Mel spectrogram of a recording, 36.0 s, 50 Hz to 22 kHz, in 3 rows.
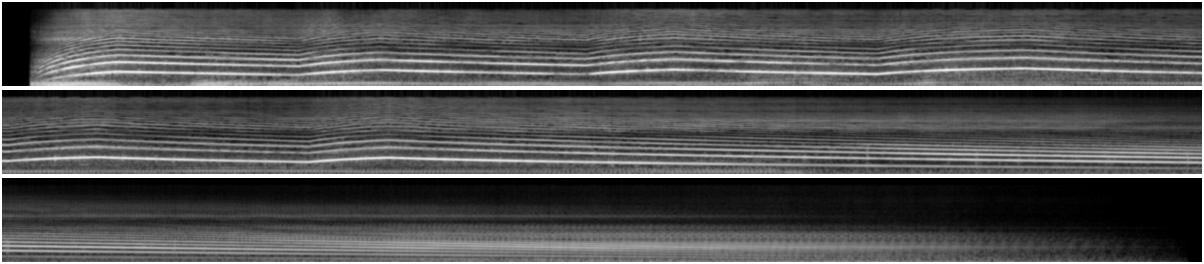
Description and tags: Paloauto, vanha, sireeni, hälytysajoneuvo / Emergency vehicle, old fire engine, stationary siren, wail, motor sound, long fade
Hälytyssireeni paikallaan, ulvova (wail) moottori kuuluu. Pitkä sammuminen.
Paikka/Place: Suomi / Finland / Helsinki
Aika/Date: 09.02.1957
Paloauto, Emergency-vehicle, Finnish-Broadcasting-Company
